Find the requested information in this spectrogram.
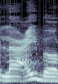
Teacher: বা কলকলার হরফ ধাক্কা দিয়ে পড়তে হবে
